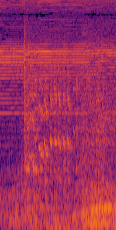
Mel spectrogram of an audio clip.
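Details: Vehicle that would not start, after cutting out badly deteriorated battery cables and tightening everything: starter cranks briefly, engine catches cleanly and settles into a steady idle; starts normally now.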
